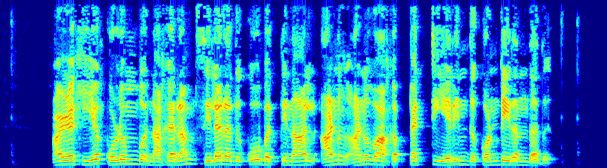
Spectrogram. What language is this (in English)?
Tamil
